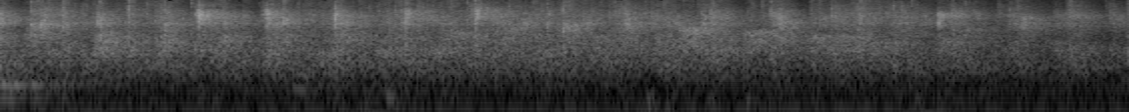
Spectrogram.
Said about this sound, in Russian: И как вам, ребят, вообще? Как вам то, что вы услышали сегодня? Похлопайте, если вам понравилось.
